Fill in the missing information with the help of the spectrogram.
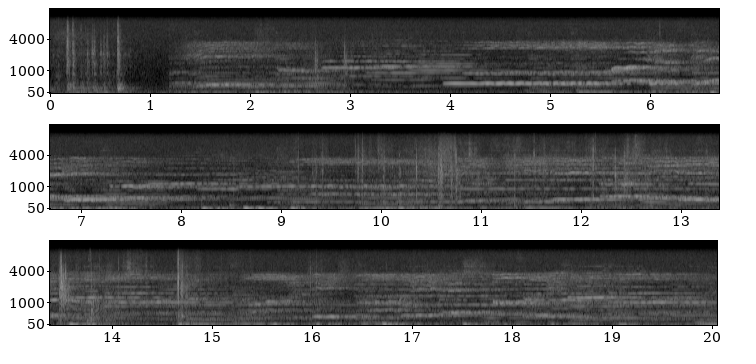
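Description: Opening of the original version of a secular cantata (Cantata Profana), written for contralto in a lower key: an oboe d'amore sings a flowing melody over steady string accompaniment, continuous and moderately loud, no voices.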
